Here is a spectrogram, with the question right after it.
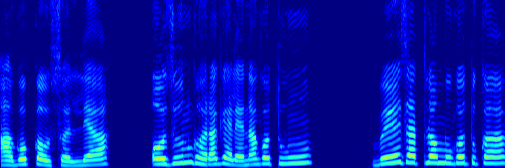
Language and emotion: Goan Konkani, surprised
